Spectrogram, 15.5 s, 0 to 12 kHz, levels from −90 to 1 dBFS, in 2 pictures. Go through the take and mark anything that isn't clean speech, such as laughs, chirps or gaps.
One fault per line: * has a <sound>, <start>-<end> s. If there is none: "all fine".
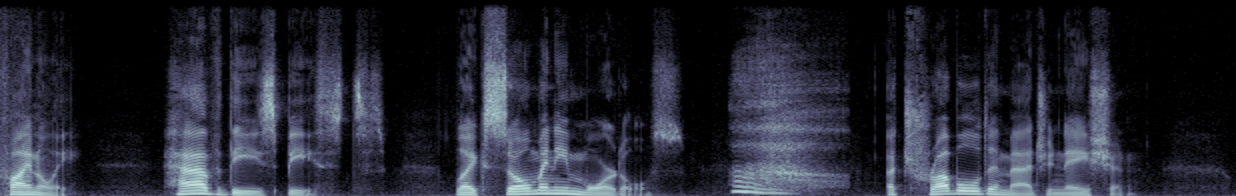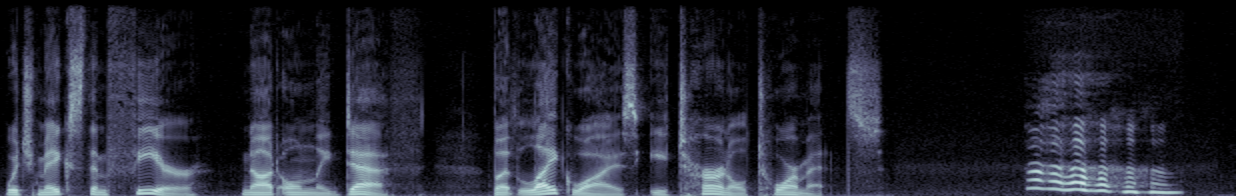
* has a sigh, 4.6-5.3 s
* has a laugh, 14.1-15.1 s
